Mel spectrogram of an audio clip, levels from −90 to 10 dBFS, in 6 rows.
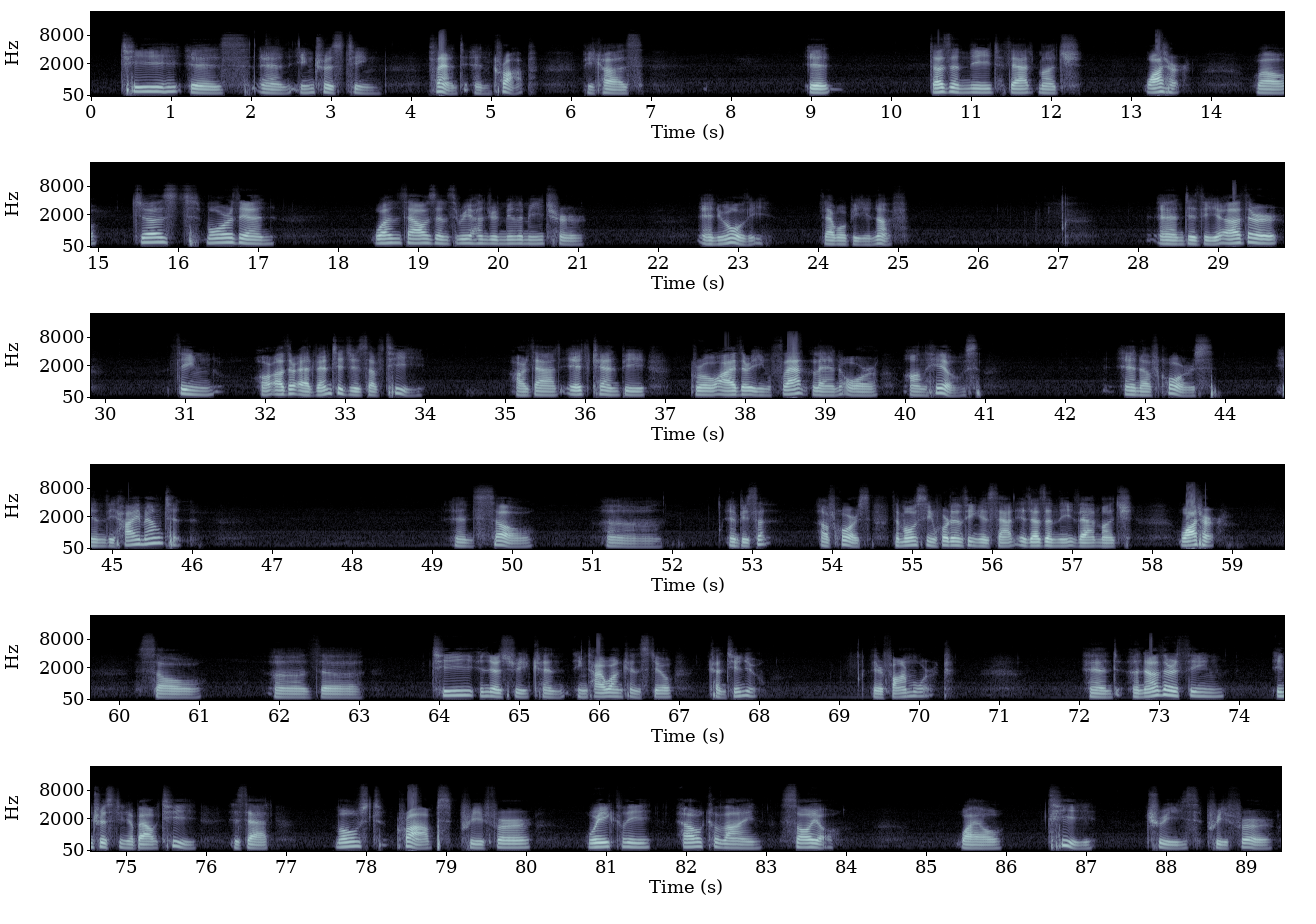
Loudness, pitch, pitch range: -20 LUFS, 135 Hz, 125-155 Hz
